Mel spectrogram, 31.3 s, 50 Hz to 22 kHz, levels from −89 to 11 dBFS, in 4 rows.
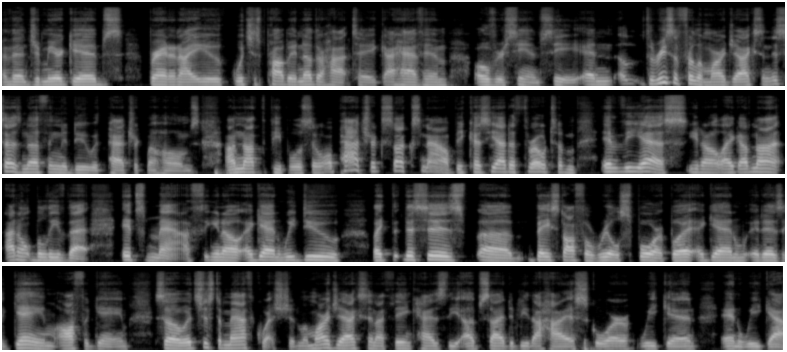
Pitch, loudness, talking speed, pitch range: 145 Hz, -24 LUFS, 200 wpm, 130-155 Hz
